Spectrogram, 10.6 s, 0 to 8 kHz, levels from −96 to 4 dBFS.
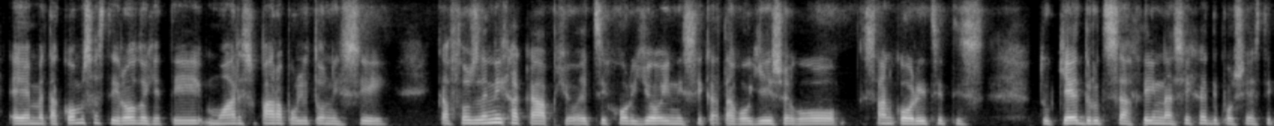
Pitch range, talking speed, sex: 180-235 Hz, 170 wpm, female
